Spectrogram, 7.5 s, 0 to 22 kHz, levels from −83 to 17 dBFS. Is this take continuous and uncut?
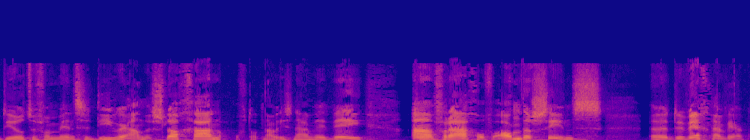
yes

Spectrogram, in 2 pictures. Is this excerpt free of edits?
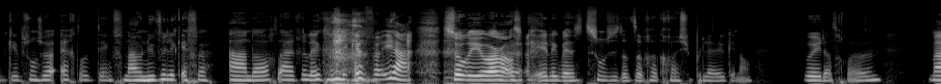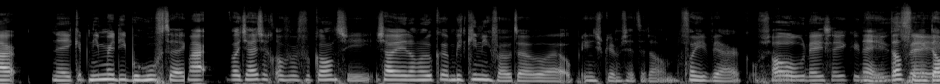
no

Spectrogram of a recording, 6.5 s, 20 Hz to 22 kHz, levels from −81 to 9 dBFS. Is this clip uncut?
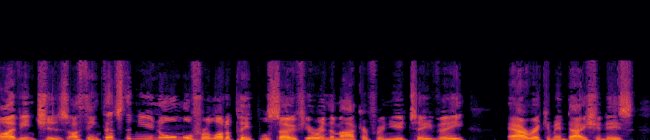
yes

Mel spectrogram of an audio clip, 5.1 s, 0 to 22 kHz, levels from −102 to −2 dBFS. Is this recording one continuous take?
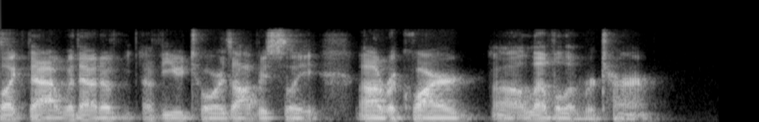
yes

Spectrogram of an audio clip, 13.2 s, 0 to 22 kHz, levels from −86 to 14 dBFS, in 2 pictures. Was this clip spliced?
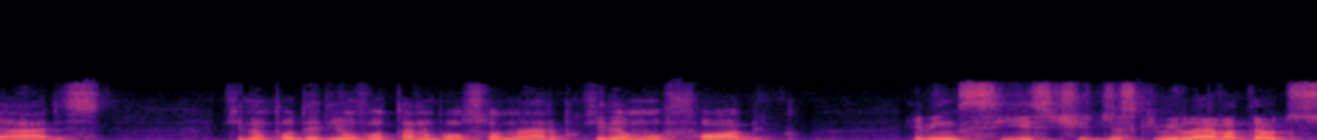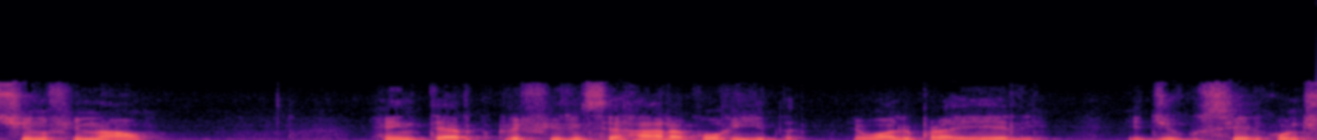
yes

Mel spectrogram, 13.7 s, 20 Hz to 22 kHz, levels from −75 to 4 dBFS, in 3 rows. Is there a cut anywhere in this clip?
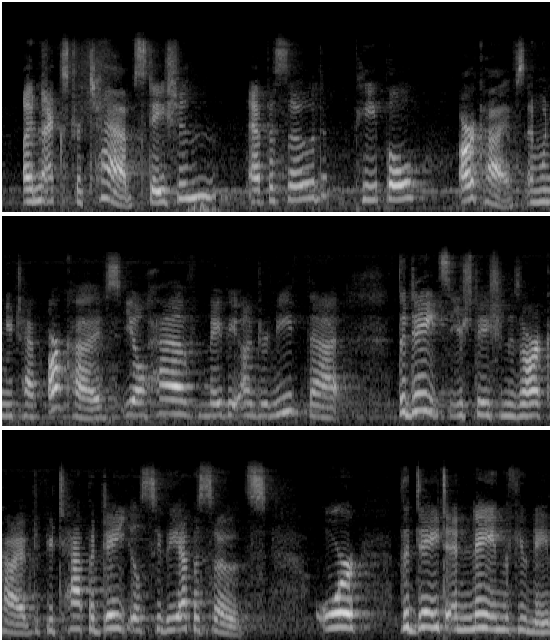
no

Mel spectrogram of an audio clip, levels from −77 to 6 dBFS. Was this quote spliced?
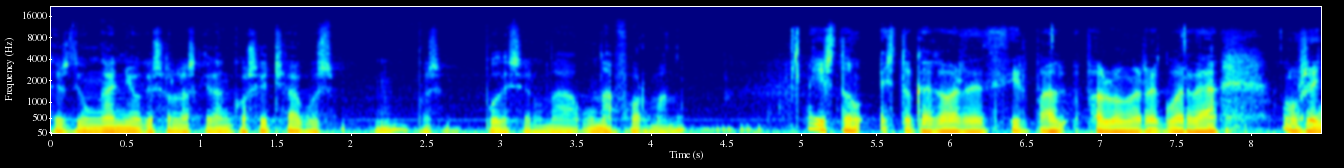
no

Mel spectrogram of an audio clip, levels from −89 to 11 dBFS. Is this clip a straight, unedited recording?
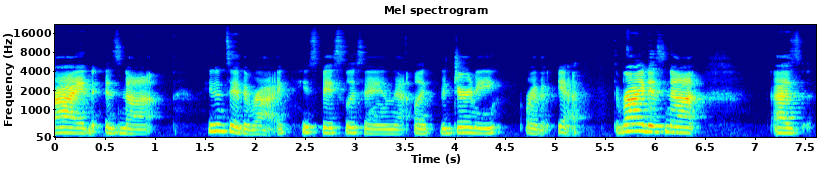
yes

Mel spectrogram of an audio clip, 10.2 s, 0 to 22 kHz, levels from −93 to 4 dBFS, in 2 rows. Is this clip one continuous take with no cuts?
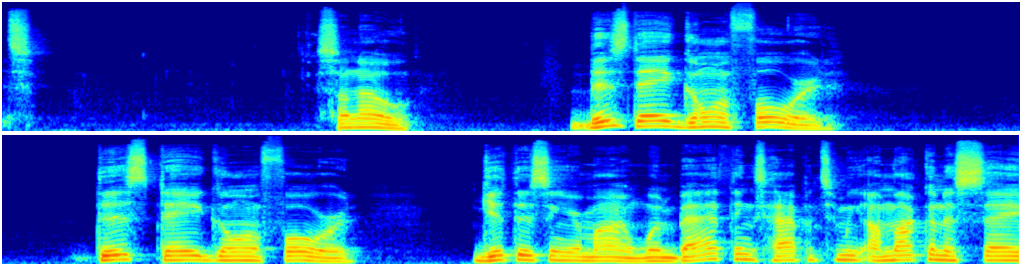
yes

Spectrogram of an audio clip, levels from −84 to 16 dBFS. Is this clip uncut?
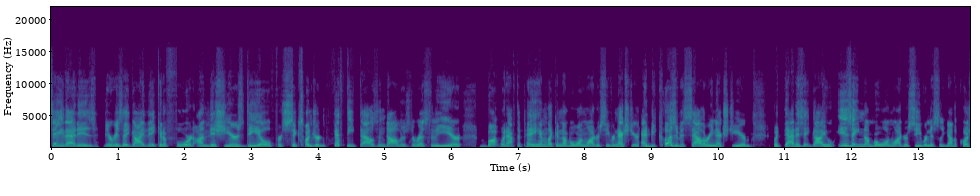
no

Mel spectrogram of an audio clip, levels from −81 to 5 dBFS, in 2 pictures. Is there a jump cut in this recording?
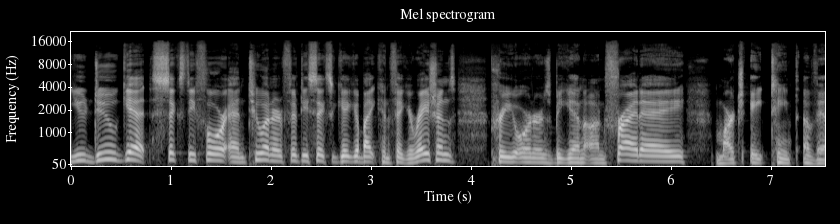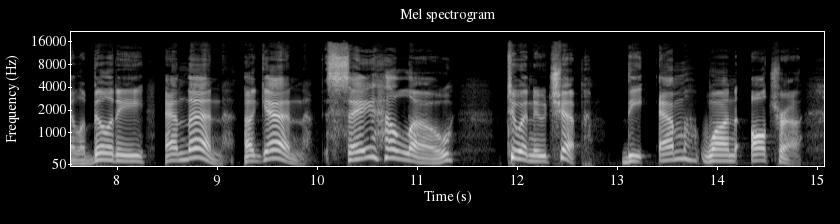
yes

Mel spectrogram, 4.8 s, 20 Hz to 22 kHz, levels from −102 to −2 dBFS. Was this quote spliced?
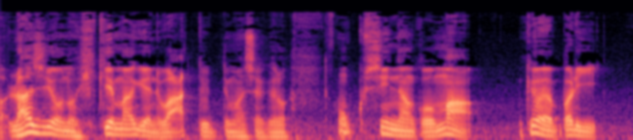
no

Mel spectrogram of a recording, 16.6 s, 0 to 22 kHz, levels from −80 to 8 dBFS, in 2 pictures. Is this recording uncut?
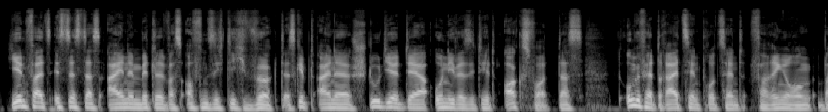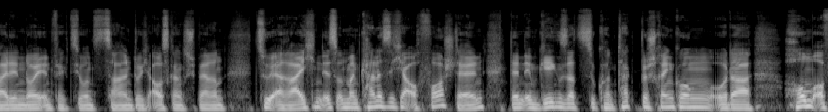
no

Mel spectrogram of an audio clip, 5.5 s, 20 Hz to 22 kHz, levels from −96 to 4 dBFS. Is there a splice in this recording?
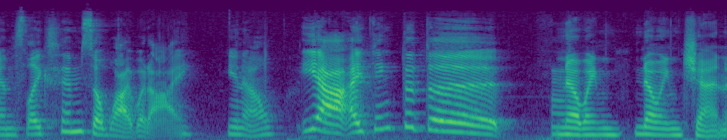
yes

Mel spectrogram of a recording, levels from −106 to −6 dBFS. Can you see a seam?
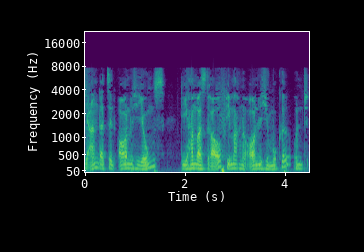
no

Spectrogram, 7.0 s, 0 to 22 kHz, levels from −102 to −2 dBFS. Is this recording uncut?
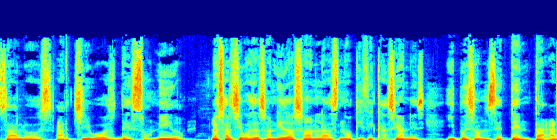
yes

